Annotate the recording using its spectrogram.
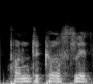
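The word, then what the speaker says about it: Pontcysyllte: The awe-inspiring Pontecuthlet, that's how you pronounce it,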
